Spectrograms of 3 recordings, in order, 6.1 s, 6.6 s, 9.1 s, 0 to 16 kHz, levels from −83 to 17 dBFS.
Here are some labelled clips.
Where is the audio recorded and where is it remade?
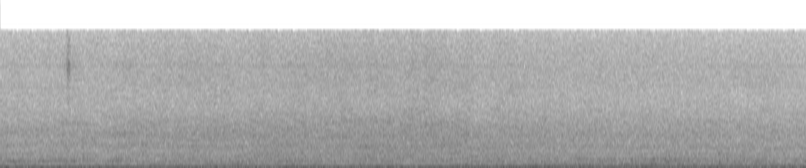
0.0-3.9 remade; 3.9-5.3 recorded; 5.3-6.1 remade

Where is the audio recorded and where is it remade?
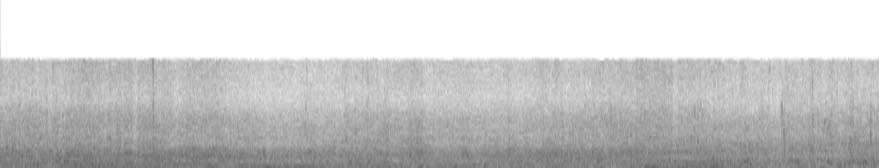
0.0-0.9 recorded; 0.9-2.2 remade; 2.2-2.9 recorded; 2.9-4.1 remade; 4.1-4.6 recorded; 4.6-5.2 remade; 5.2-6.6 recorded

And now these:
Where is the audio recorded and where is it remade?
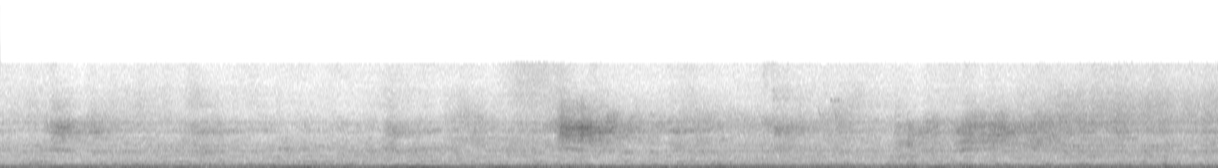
0.0-5.5 remade; 5.5-6.3 recorded; 6.3-9.1 remade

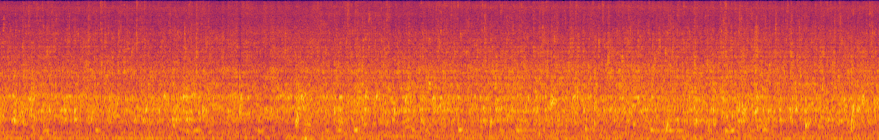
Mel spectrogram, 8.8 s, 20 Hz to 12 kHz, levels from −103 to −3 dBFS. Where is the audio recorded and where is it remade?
0.0-2.1 recorded; 2.1-3.2 remade; 3.2-8.8 recorded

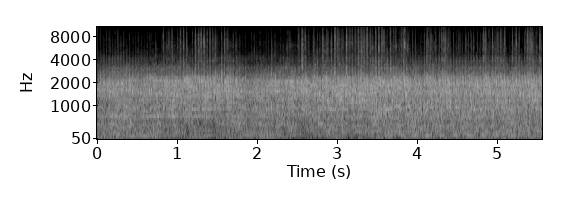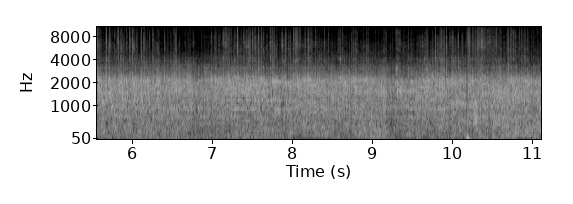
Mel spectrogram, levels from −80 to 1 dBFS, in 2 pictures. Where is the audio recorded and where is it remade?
0.0-3.8 remade; 3.8-6.7 recorded; 6.7-11.1 remade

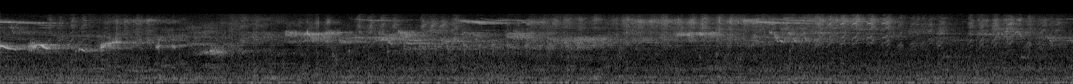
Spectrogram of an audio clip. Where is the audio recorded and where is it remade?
0.0-0.9 recorded; 0.9-3.4 remade; 3.4-5.3 recorded; 5.3-7.6 remade; 7.6-10.7 recorded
